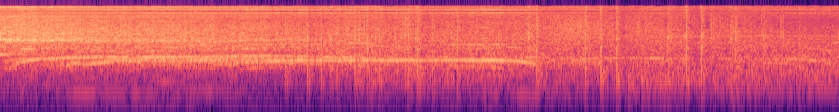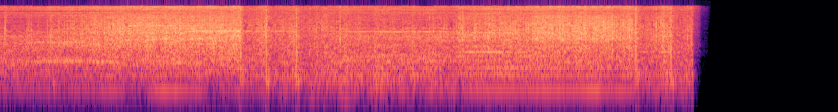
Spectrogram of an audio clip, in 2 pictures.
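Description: Fireworks going off overhead: a dense, loud hiss of bursting shells and crackling sparks with sharp pops, ending in a sudden cut-off shortly before the end.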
